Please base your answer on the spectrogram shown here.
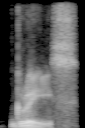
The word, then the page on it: grease: British English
